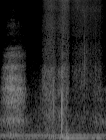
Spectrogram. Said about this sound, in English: There I go. I yawned. I would have yawned anyway. I don't know why I tried to not.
